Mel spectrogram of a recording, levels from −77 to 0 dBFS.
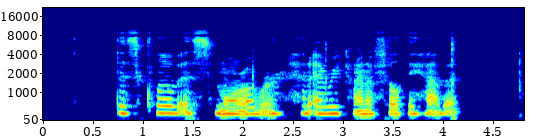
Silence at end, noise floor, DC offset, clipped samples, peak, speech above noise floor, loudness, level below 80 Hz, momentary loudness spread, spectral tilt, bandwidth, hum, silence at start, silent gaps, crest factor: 0.65 s; -83 dBFS; under 0.1%; under 0.1%; -10 dBFS; 60 dB; -24 LUFS; -60 dBFS; 7 LU; -5 dB/octave; 9.8 kHz; none; 0.75 s; none; 16 dB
